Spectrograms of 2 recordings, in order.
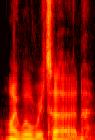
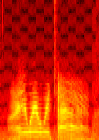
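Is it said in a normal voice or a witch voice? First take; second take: normal voice; witch voice. First: It is said in a plain, normal voice. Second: It is said in a put-on witch voice.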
